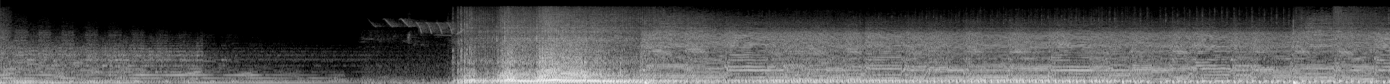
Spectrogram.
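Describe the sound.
A car engine revs from a quieter start into a loud roar partway through. The pitch sweeps upward, then settles into a sustained, strong drone that continues to the end.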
